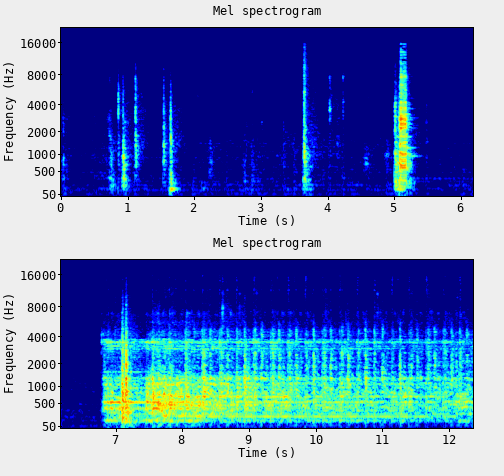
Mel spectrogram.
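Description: A few clicks and knocks as fabric and machine are handled, then from about seven seconds in an electric Singer domestic sewing machine running steadily, stitching fabric.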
